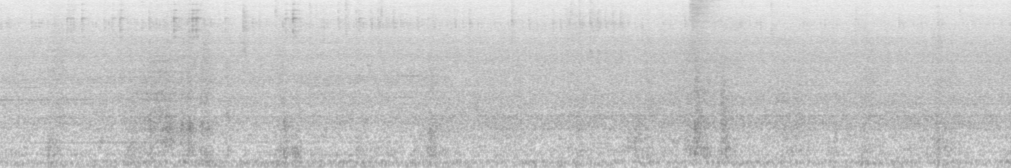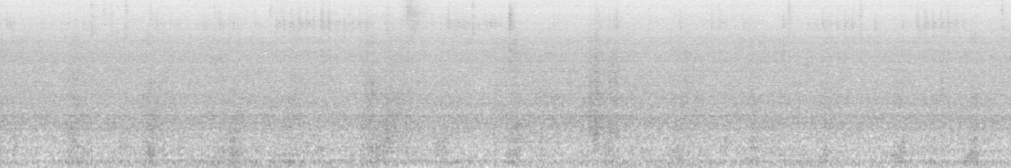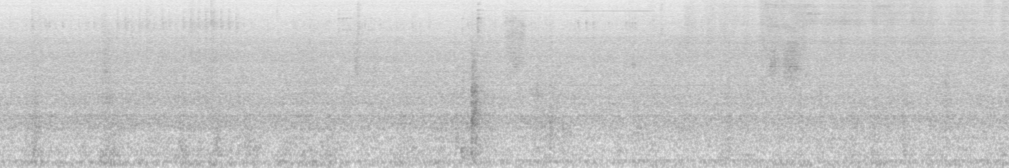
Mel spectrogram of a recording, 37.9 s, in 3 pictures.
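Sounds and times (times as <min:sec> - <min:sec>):
E353 electric train: 0:00.0 - 0:37.8.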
